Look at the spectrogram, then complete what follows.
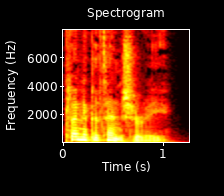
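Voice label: "plenipotentiary", British English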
